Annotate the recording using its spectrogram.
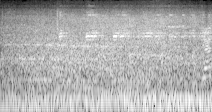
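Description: A vehicle engine running steadily close by, a continuous low rumble.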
